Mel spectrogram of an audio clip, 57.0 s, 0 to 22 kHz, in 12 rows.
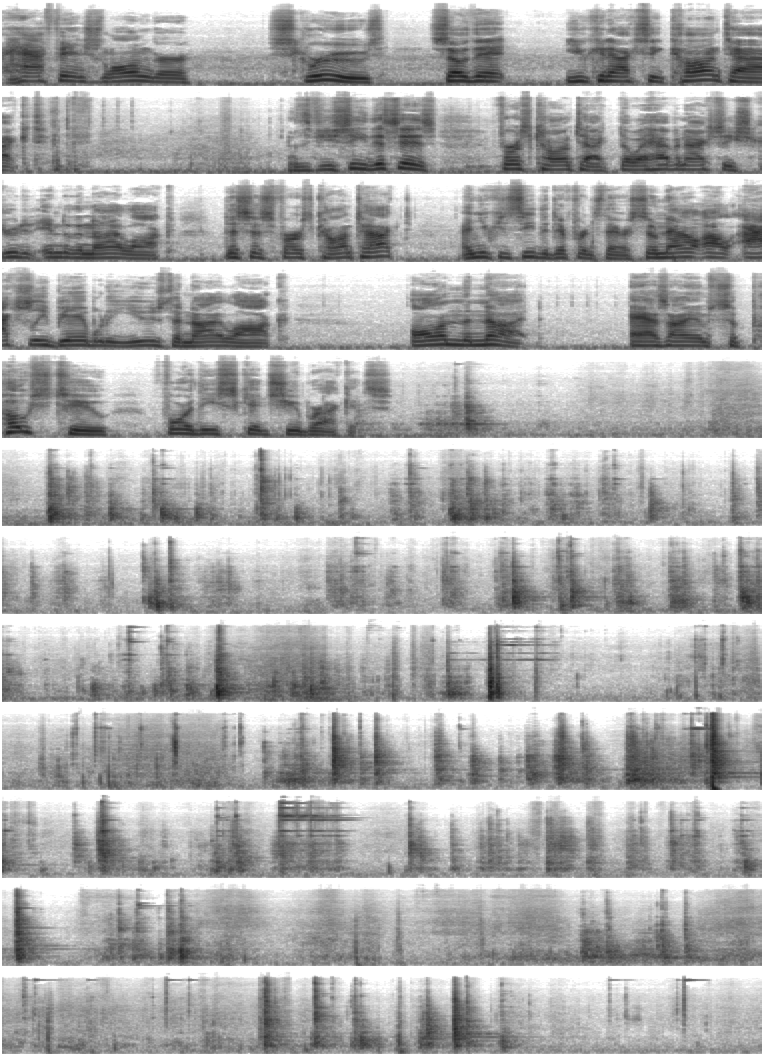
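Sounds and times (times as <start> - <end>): metal tools clinking and knocking: 24.0 - 48.8, 51.1 - 56.8.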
